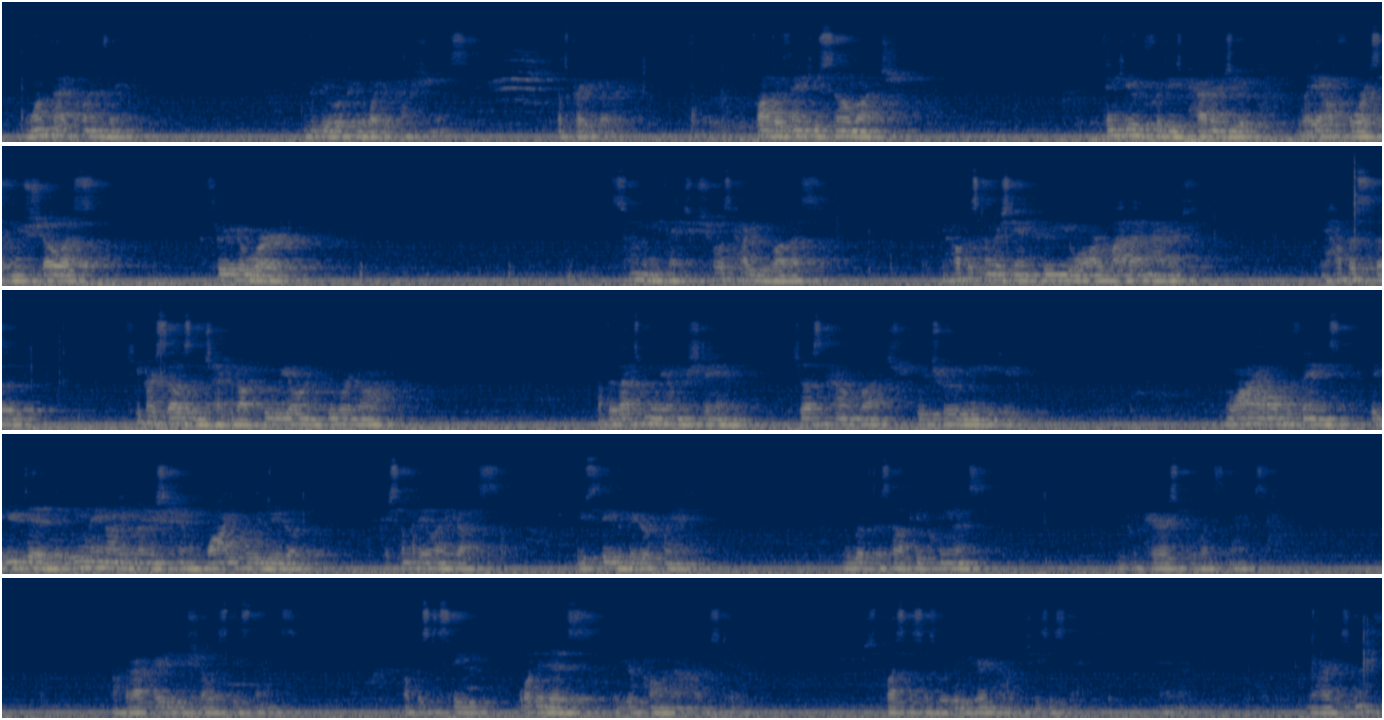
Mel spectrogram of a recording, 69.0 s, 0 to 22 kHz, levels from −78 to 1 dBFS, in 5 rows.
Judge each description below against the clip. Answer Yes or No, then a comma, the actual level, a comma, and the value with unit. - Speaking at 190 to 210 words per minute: No, average, 145 wpm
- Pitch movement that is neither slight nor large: No, narrow, 1.2 semitones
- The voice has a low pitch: Yes, low, 115 Hz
